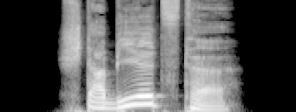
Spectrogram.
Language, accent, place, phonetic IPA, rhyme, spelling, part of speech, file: German, Germany, Berlin, [ʃtaˈbiːlstə], -iːlstə, stabilste, adjective, De-stabilste.ogg
- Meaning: inflection of stabil: 1. strong/mixed nominative/accusative feminine singular superlative degree 2. strong nominative/accusative plural superlative degree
